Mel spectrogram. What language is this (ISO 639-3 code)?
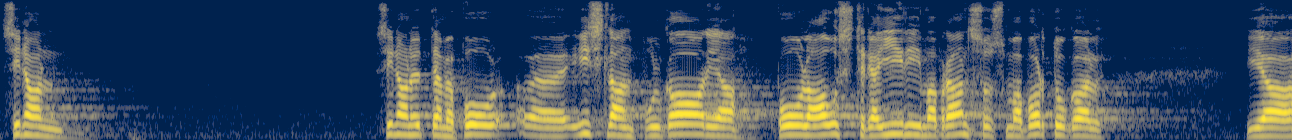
est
